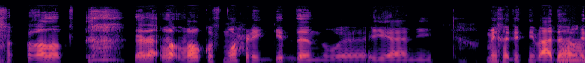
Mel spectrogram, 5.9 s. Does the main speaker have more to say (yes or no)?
yes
